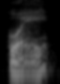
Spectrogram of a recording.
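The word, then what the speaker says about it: 鬼: In Chinese, it is pronounced guay and usually means pretty much the same thing, but has more of a ghost connotation.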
